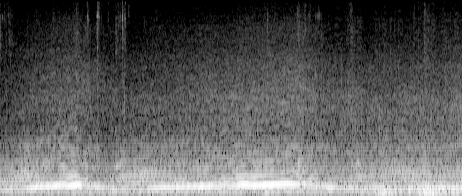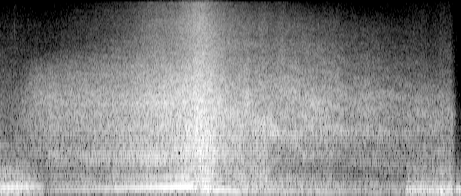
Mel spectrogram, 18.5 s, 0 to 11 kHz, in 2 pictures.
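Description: A 1983 Honda Prelude engine accelerates while driving, heard from inside the car. Its drone climbs in pitch through several gear changes, dropping briefly at each shift, with a louder, harsher surge toward the end and no talk.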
